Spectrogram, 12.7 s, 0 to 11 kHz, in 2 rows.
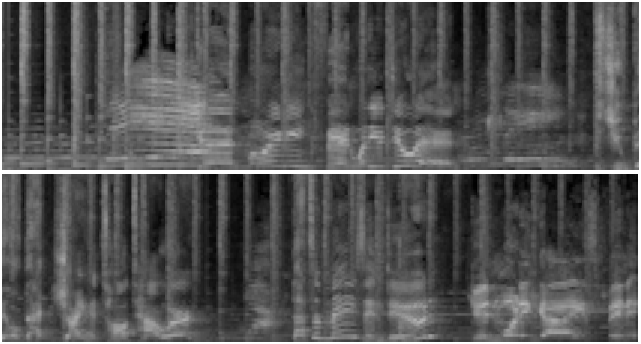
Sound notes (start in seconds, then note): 1.0 babbling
